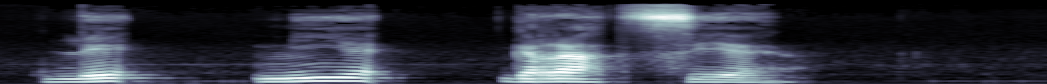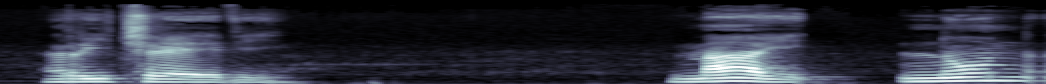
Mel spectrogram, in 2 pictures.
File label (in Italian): monotono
